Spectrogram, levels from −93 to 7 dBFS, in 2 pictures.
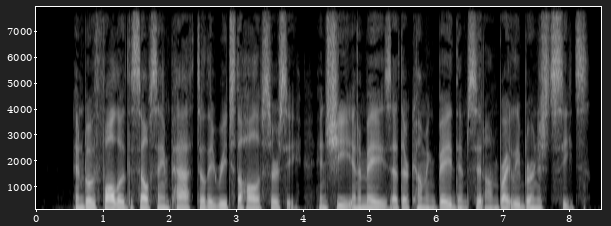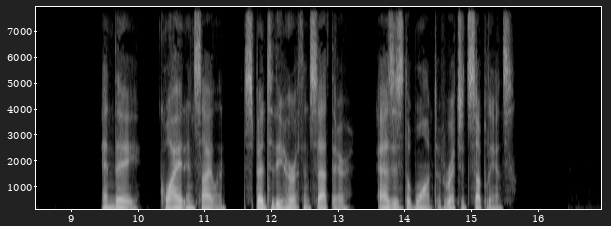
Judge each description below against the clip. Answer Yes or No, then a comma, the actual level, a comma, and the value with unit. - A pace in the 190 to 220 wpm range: No, average, 165 wpm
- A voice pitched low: Yes, low, 105 Hz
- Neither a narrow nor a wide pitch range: No, narrow, 2.0 semitones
